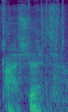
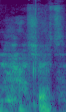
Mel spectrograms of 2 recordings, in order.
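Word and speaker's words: Hachette: fantastic subscribers brought to talk about I was pronouncing asset wrong um I was saying hash it with her which is the way it looks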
